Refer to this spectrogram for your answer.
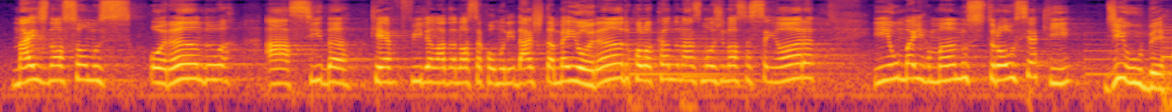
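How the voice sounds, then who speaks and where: Over noticeable background noise, the speaker talks at a fairly slow pace with fairly even intonation. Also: man, extremely high pitch for a man. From Brazil, Minas Gerais (Sete Lagoas). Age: 30s. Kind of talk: religious testimony to an audience.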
